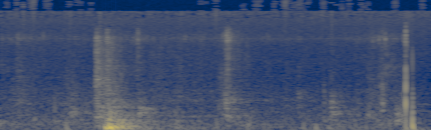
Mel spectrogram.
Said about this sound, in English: close the door, if you will, please.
